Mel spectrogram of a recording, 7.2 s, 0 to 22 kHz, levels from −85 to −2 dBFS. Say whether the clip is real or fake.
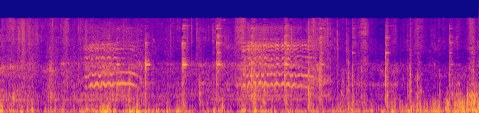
real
